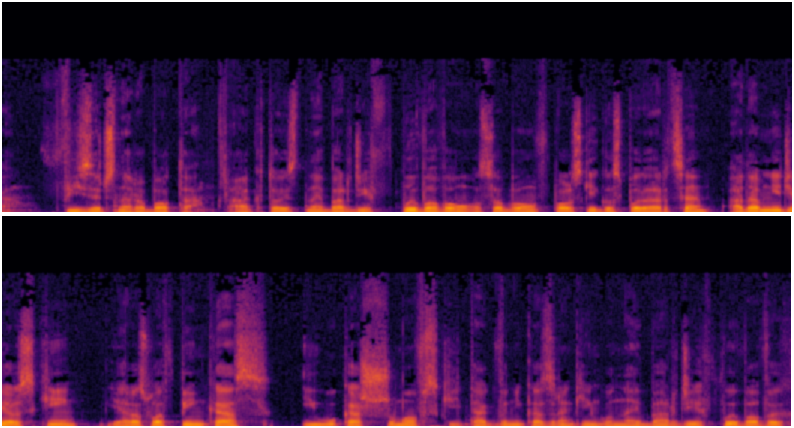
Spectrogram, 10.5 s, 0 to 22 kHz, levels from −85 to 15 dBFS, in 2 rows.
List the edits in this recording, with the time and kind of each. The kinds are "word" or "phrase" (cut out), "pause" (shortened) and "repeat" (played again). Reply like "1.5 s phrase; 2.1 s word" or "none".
1.4 s pause; 4.8 s pause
